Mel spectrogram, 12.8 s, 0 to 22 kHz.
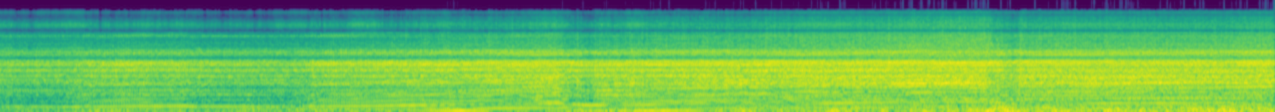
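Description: Mondial SMX enduro motorcycle engine accelerating hard, its pitch rising through each gear and dropping at two upshifts, about 6 and 10 seconds in. It grows louder as speed builds.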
